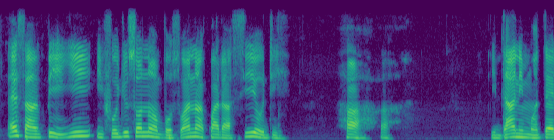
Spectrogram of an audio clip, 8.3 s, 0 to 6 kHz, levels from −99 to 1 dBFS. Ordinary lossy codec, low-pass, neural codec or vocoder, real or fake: none; 5.4 kHz; none; real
